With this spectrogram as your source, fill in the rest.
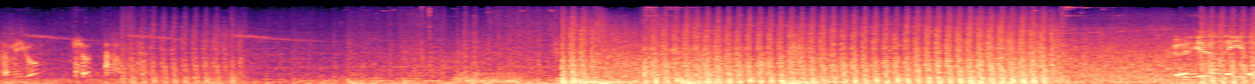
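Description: Automatic gunfire rattles through a Ghost Recon Wildlands battle: scattered shots and blasts build into loud, sustained machine-gun bursts with booming hits, and brief game voices come through in places.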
